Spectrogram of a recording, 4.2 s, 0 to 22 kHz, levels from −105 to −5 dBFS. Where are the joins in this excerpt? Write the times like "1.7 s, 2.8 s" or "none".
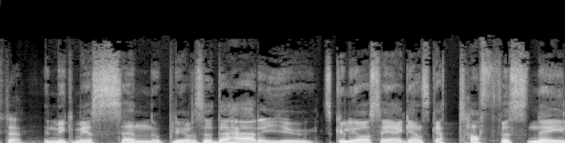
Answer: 2.4 s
